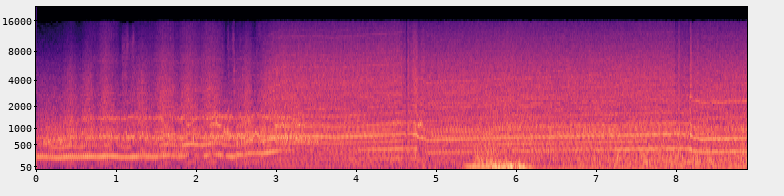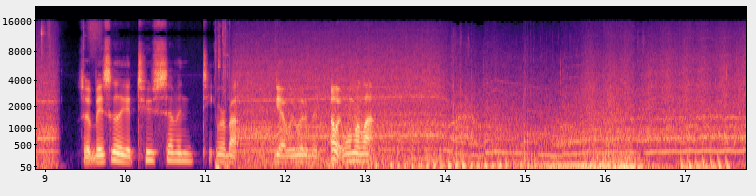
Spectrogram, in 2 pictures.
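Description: Tyres squeal as a car slides through corners.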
